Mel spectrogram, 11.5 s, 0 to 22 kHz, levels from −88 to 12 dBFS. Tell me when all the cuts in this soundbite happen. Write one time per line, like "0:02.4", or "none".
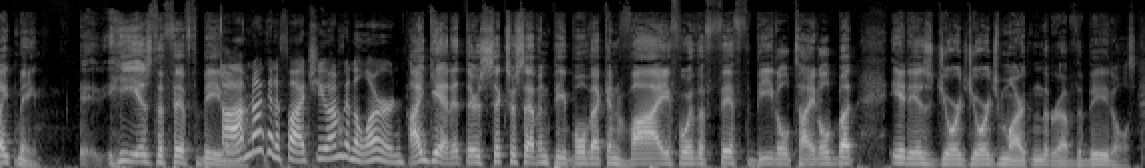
0:09.6
0:10.5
